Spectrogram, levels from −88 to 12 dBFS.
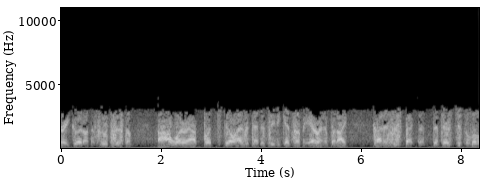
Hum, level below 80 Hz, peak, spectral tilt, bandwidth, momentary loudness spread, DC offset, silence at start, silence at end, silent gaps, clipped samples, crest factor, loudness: none; -56 dBFS; -2 dBFS; -9 dB/octave; 3.5 kHz; 9 LU; 0.8%; 0 s; 0 s; none; under 0.1%; 14 dB; -16 LUFS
